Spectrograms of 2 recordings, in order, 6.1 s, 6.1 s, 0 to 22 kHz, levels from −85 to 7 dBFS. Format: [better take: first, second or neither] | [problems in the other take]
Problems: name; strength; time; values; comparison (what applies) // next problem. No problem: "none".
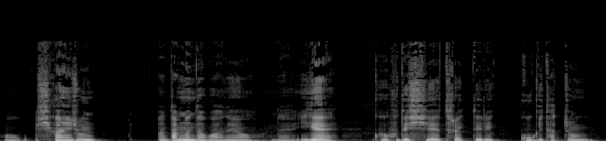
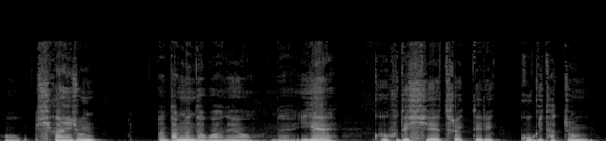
first | distortion; slight; 10 dB below the speech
